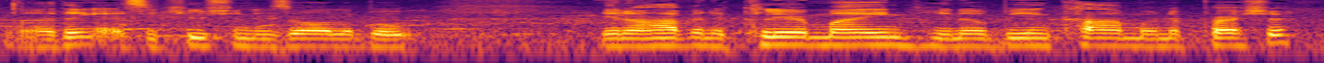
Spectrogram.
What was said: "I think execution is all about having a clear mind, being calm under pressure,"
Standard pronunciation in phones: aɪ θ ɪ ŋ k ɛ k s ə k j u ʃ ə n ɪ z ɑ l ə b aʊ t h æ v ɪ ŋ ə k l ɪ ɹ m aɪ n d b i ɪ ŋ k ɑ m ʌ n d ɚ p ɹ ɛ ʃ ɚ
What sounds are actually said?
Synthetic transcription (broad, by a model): aɪ θ ɪ ŋ k ɛ k s ə k j u ʃ ə n ɪ z ɑ l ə b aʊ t h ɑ v ɪ ŋ ə k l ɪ ɹ m aɪ n d b i ɪ ŋ k ɑ m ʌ n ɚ p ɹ ɛ ʃ ɚ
